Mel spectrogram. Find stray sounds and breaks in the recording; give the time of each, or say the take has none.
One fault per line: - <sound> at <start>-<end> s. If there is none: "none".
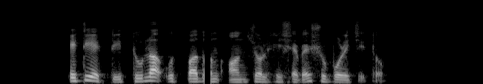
- dropout at 2.0-2.1 s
